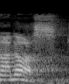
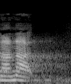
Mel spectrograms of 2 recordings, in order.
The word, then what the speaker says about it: Anat: The third shofet is Shamgar, Shamgar ben Anas, Shamgar ben Anat. Anas is spelled Ayin Nun Tuf.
